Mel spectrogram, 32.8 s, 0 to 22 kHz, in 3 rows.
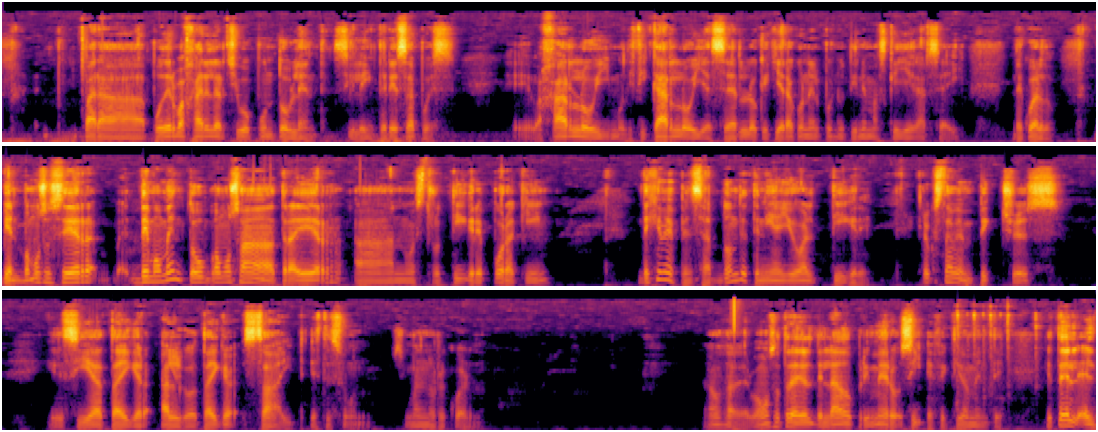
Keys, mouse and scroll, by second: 0.2 click, 2.3-4.3 shift+middle drag, 6.4-7.8 drag, 9.7-11.0 drag, 12.1 click, 14.3 click, 16.1 click, 21.6 click, 29.2 click, 31.3 click.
